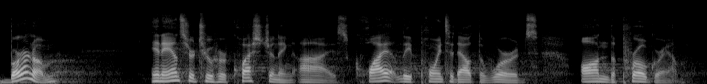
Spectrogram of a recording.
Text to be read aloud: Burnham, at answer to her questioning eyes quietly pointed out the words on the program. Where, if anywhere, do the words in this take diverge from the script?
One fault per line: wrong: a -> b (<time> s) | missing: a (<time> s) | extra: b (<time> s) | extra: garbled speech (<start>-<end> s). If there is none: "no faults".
wrong: at -> in (1.5 s)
